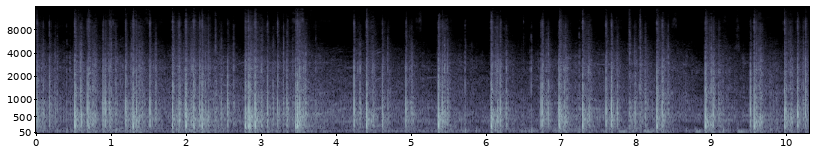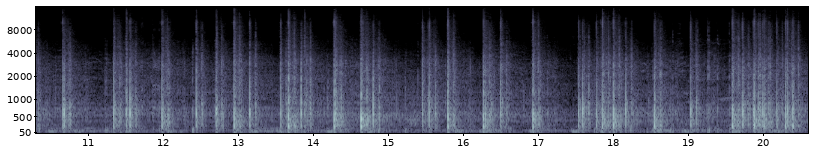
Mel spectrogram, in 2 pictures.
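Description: Aerial fireworks display: a dense, unbroken run of shell bursts, several bangs a second.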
